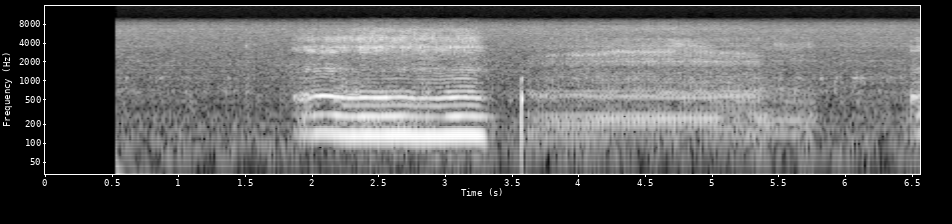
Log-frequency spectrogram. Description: Snoring bulldogs symphony.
